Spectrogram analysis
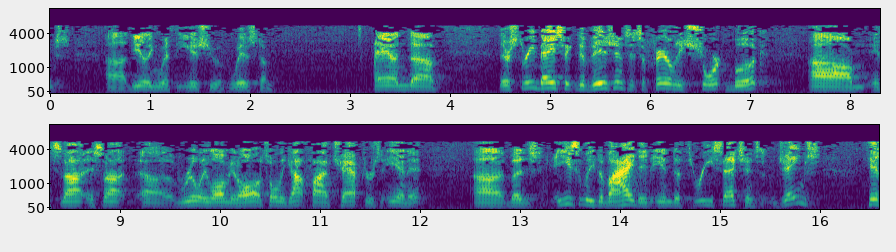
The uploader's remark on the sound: Ketha Heights Baptist Church ~ Live Broadcast.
